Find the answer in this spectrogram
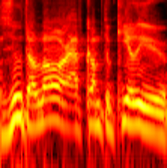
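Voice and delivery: put-on French accent. Joking about the Michelin Man coming to kill: French-accented Michelin Man. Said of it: "He's got a French accent".

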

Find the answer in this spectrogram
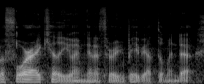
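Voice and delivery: mock, very soft, quick, offhand, matter-of-fact. Describing a scene, the speaker quotes what he said, quoting someone matter-of-factly. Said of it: "so matter-of-factly say".

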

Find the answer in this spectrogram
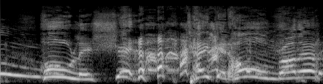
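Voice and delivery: loud, very high whooping yell. Retelling a fight in which he yelled out while throwing the speaker in: retelling a loud yell. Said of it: "he yells out loud".

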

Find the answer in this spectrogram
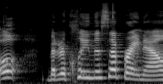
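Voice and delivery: mock slightly defensive, pointed, passive-aggressive tone. Retelling how she reacts every time something gets done, mock-defensive tone. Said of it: "she says it in a little bit of like a defensive way".

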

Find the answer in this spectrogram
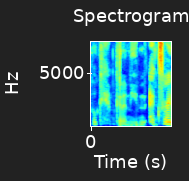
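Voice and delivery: low hushed remark. Retelling what the dentist said to the dental assistant, low-voiced aside. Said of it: "in a low voice to the dental assistant".

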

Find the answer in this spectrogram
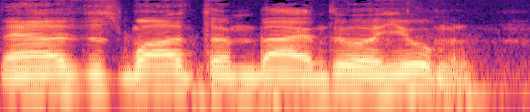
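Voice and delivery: put-on mumbled voice, hard to understand. Imagining how Sylvester Stallone would sound voicing a character: Sylvester Stallone impression. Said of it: "when you do a Sylvester Stallone".

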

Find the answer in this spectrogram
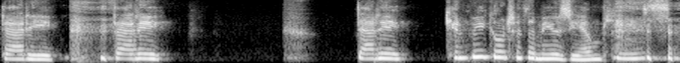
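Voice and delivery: put-on high-pitched street-urchin kid voice. Picturing a small child beside a parent fixing a car: Dickensian street urchin voice. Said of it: "a Dickensian street urchin about five or six years old next to them going".

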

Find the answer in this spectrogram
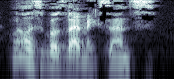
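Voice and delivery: amused little giggle through the words. Game master as Henrik, on seeing the three players, giggling while speaking. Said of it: "giggles to himself and says".

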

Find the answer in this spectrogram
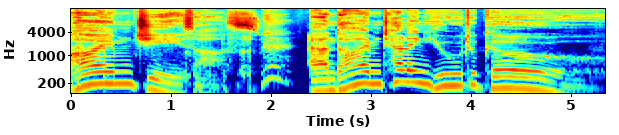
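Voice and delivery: dramatized, high, swooping voice with "go" drawn out. Describing a narrator's different voice for Jesus, the speaker imitates the Jesus voice. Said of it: "and then Jesus' voice will go".

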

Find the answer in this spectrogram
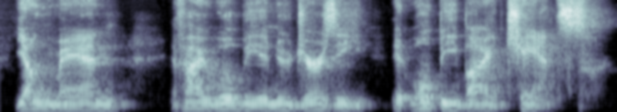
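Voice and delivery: gravelly, raspy, deliberate voice. Retell the reply to a man while signing his book, imitating RC Sproul's gravelly voice. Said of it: "with his gravelly voice".

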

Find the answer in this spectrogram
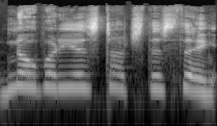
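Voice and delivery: play-acted screaming, pitched way up high. Retelling how the drummer reacted to a dusty house kit: imitating someone screaming. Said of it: "is just screaming".

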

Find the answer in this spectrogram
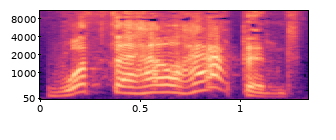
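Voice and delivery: put-on elderly man's voice, pitched very high. Narrating the scene, voicing someone heard after the screaming, older man's voice. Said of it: "older male voice being like".

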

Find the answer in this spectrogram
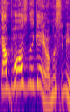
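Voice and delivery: high, defensive protest. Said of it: "I'm like".

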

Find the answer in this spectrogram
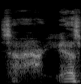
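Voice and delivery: quiet whisper. Showing how to ambush listeners during a whisper episode: whispering. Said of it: "while whispering".

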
